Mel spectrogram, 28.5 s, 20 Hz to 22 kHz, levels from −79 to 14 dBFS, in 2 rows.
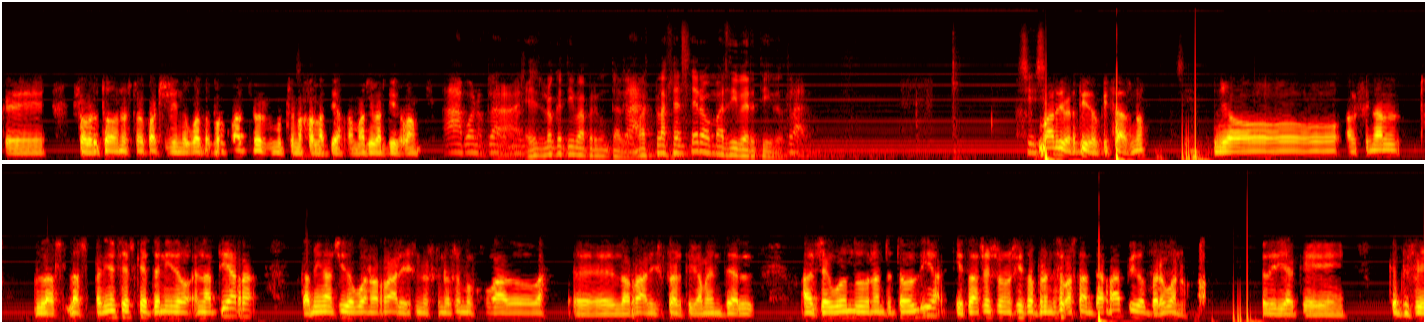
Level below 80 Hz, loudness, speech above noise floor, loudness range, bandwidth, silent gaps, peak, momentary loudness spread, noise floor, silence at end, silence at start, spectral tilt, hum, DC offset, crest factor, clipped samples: -36 dBFS; -19 LUFS; 31 dB; 9 LU; 19 kHz; none; 0 dBFS; 14 LU; -49 dBFS; 0 s; 0.05 s; -8.5 dB/octave; none; under 0.1%; 18 dB; under 0.1%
